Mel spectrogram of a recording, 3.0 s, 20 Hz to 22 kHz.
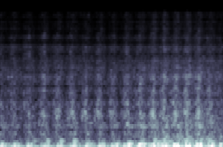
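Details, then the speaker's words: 2001 Ford F-350 with 7.3 Powerstroke diesel is hard to start and surges unevenly at idle with a little throttle; the IPR valve was replaced and the owner suspects a bad ICP sensor, unconfirmed. "now it's a little bit hard to start and when it starts it surges like this if I give it a little bit of gas"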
